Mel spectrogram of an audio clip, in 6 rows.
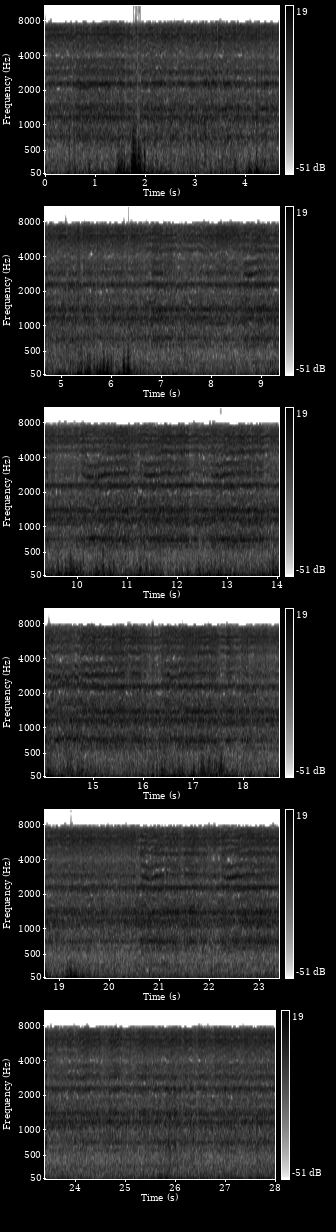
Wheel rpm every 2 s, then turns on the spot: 200, 200, 200, 200, 200, 200, 200, 190, 200, 200, 200, 200, 200, 200.
none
